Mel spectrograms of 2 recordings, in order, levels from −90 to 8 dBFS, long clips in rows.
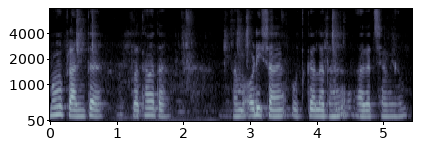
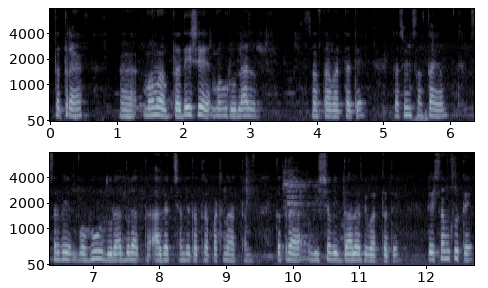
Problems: background sounds at intervals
